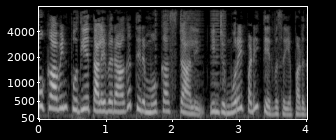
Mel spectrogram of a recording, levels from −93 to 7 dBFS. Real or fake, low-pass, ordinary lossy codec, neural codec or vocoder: real; 7.2 kHz; none; none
